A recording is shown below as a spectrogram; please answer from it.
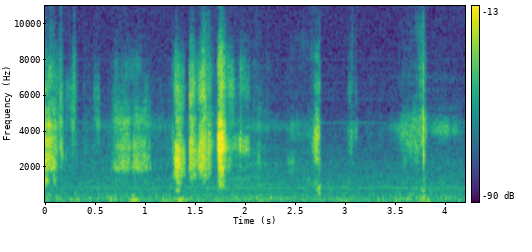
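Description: Faint crinkling and scraping of a paper dollar bill being folded and creased by hand, in short scattered rustles, most of them bunched about a second and a half in.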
